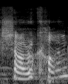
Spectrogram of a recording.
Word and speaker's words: Shah Rukh Khan: yeah, I think my aunt would be really proud of me for saying she's a big Shah Rukh Khan fan.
